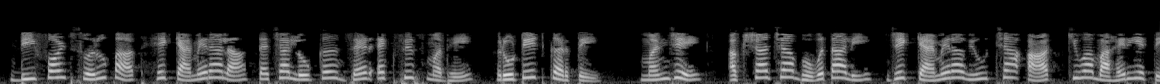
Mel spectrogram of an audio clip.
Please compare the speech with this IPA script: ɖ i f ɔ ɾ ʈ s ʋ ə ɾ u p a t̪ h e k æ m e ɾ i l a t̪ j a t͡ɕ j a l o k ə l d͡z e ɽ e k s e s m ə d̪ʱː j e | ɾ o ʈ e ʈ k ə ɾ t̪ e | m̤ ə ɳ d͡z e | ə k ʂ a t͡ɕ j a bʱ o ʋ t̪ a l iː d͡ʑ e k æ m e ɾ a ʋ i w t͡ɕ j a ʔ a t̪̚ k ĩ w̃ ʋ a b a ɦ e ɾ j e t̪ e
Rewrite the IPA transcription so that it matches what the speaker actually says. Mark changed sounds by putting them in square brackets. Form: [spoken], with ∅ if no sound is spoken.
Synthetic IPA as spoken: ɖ i f ɔ [l] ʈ s ʋ ə ɾ u p a t̪ h e k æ m e ɾ [a] l a t̪ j a t͡ɕ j a l o k ə l d͡z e ɽ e k s [i] s m ə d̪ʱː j e | ɾ o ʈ e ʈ k ə ɾ t̪ e | m̤ ə ɳ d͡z e | ə k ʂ a t͡ɕ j a bʱ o ʋ t̪ a l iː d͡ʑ e k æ m e ɾ a ʋ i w t͡ɕ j a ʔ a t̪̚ k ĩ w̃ ʋ a b a ɦ e ɾ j e t̪ e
